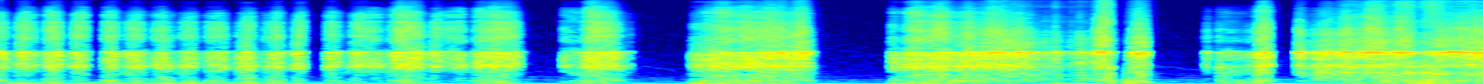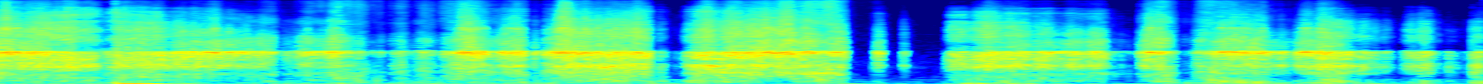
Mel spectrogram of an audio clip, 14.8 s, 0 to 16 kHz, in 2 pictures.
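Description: A pointed wooden pencil tip slides and scratches across a single porous foam microphone windscreen. The sound is a dense, raspy scratching in bursts with short silent gaps. It has a strong narrow band near 1.5 kHz and a wash of bright hiss above it.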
